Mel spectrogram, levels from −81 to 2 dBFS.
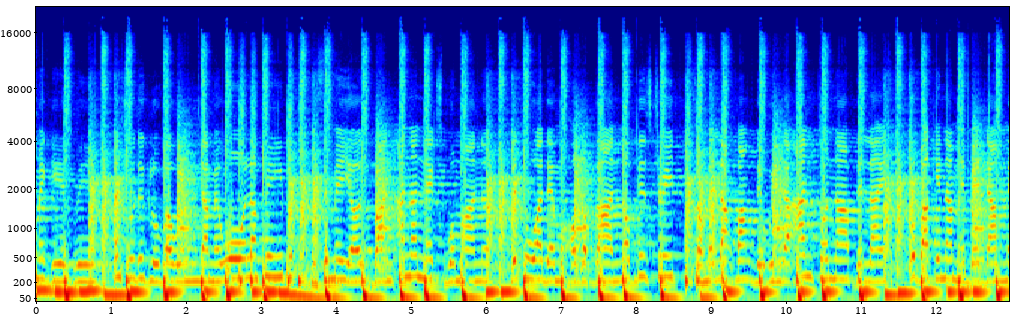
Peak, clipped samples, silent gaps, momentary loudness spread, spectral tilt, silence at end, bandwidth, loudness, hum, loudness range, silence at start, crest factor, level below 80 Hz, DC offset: -2 dBFS; under 0.1%; none; 4 LU; -6.5 dB/octave; 0 s; 16.5 kHz; -15 LUFS; none; 1 LU; 0 s; 10 dB; -18 dBFS; under 0.1%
